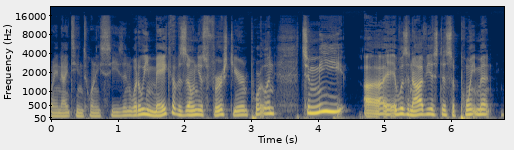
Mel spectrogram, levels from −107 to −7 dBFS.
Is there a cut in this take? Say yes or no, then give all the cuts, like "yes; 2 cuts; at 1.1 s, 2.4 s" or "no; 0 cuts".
no; 0 cuts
